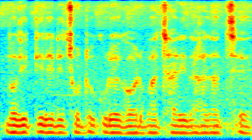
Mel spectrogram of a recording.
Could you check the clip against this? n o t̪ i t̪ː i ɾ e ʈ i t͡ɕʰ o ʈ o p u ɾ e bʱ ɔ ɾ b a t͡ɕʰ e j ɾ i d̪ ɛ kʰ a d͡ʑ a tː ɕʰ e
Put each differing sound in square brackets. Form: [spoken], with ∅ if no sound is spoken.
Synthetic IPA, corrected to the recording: n o [d̪] i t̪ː i ɾ e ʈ i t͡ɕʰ o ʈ o [k] u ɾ e [ɡʱ] ɔ ɾ b a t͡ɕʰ [a] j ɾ i d̪ ɛ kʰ a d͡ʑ a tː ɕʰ e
